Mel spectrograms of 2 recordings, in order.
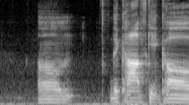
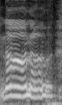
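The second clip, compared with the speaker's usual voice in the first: much higher squeaky no; refusing. Retold or imitated. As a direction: turn him down in a high squeak. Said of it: "she's like".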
